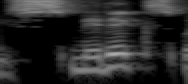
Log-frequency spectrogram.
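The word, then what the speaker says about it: Smithwick's: It's pronounced, I believe, Smittix, but it's Smithwix. Okay.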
